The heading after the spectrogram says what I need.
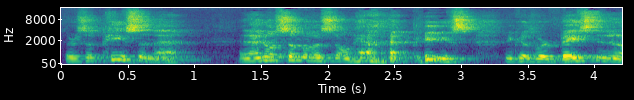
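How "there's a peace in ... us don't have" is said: ordinary talk, nothing marked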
